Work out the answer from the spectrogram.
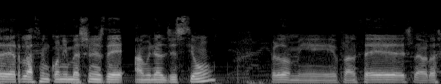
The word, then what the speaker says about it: Amiral Gestion: Pablo Martínez Bernal es, como todos ustedes saben, es el director de relación con inversores de Amiral Gestión, o Amiral Gestion, mejor dicho, ¿no?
